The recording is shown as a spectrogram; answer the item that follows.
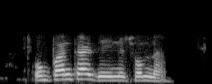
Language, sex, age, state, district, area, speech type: Manipuri, female, 45-60, Manipur, Imphal East, rural, conversation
